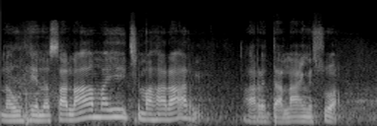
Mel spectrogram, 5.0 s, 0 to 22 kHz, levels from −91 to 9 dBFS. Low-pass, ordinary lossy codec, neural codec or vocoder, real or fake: 14.4 kHz; Opus, 24 kbps; codec, 44.1 kHz, 7.8 kbps, Pupu-Codec; fake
